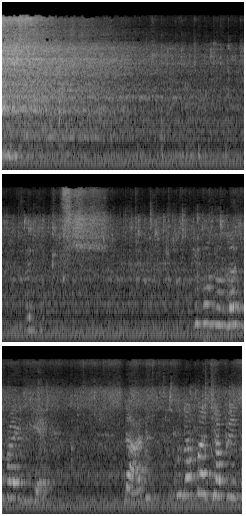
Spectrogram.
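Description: Tap water pouring into a stainless-steel electric kettle, tailing off within the first couple of seconds as the tap is closed, over a steady low hum. Later there is a short knock, and voices speak briefly in the second half.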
